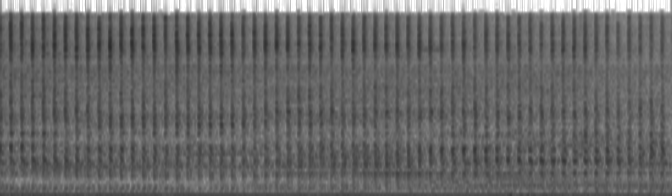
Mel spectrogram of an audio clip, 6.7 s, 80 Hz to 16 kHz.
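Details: 2007 Porsche Cayman: fast, even ticking of about eight clicks a second over a steady low engine hum at constant speed; source of the engine noise unclear.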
